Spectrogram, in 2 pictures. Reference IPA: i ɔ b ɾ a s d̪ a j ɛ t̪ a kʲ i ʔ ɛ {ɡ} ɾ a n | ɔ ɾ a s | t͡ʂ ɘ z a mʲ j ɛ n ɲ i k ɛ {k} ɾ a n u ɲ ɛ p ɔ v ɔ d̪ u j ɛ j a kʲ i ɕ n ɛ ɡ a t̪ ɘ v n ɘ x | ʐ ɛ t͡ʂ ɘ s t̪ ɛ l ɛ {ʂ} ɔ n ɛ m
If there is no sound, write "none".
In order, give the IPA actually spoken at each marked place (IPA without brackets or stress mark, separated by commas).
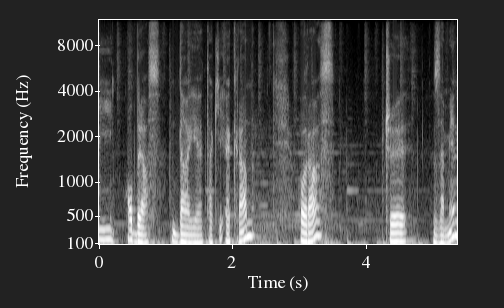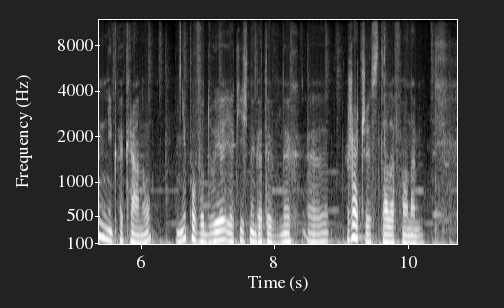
k, k, f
